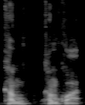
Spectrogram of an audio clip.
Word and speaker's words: kumquat: It's that middle letter Q. So, okay, kumquat. Now, that second syllable is not stressed.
